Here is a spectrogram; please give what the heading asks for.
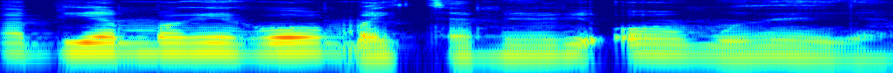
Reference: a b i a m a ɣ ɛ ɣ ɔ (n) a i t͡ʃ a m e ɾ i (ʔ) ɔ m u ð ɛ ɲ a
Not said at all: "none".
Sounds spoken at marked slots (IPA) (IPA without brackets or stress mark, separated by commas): m, ʔ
